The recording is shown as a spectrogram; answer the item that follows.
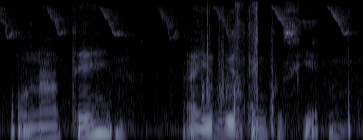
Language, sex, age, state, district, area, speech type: Santali, male, 18-30, West Bengal, Bankura, rural, spontaneous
